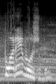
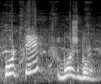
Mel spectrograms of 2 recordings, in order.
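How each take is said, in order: First: The t sound in the first word is dropped. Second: The t sound in the first word is pronounced. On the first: I will sit down later. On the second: I will sit down to study.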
